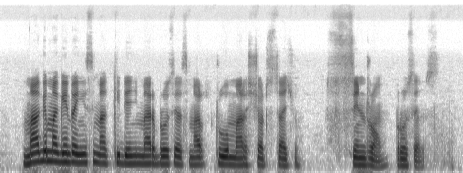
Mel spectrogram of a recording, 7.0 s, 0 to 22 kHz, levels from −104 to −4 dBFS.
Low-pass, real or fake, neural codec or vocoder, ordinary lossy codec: 19.8 kHz; real; none; none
